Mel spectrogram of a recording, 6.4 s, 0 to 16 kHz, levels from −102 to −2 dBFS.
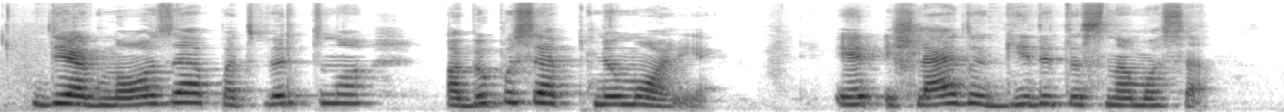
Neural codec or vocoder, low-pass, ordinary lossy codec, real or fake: none; 14.4 kHz; AAC, 96 kbps; real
